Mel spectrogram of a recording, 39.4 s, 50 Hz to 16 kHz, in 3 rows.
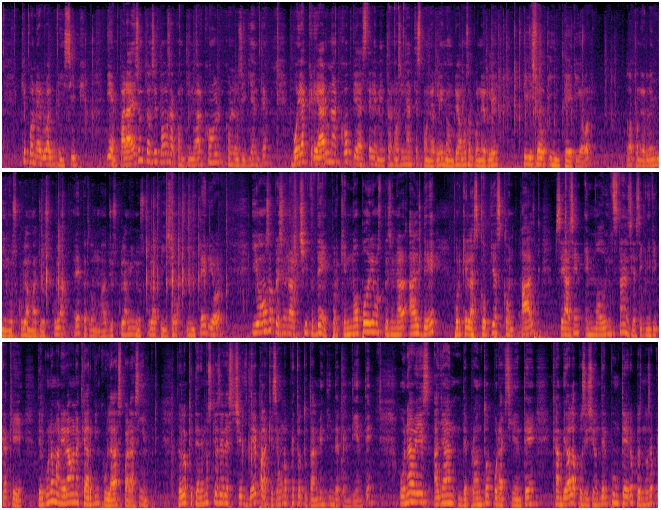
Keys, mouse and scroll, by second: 0.0 shift+middle click, 0.5 middle click, 1.1 shift+middle click, 1.7 Tab, 2.1 middle click, 2.5 shift+middle click, 2.8-3.2 scroll up 1, 3.3 shift+middle click, 3.9 middle click, 5.1-6.2 middle drag, 6.6 middle click, 7.7 click, 7.9-18.2 drag, 12.2 BackSpace, 31.1 shift+d.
